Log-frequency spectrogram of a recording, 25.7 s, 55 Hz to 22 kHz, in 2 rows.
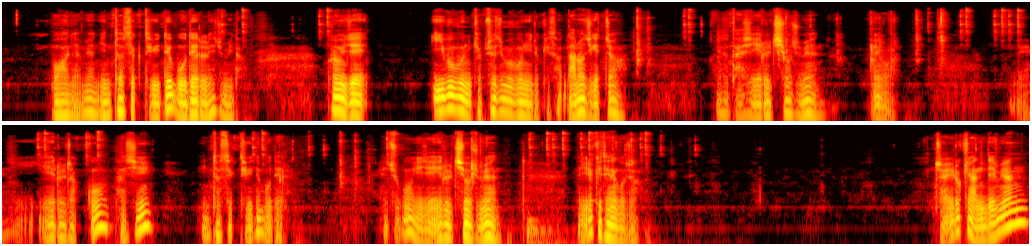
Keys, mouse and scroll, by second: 7.8 Escape, 9.5 Delete, 10.8 ctrl+z, 11.4 shift+middle click, 16.9 Escape, 18.6 Delete, 20.3 shift+middle click, 24.9 alt+t.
